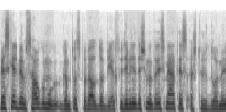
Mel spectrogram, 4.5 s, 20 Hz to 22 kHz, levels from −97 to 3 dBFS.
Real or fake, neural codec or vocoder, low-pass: fake; vocoder, 44.1 kHz, 128 mel bands every 512 samples, BigVGAN v2; 14.4 kHz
